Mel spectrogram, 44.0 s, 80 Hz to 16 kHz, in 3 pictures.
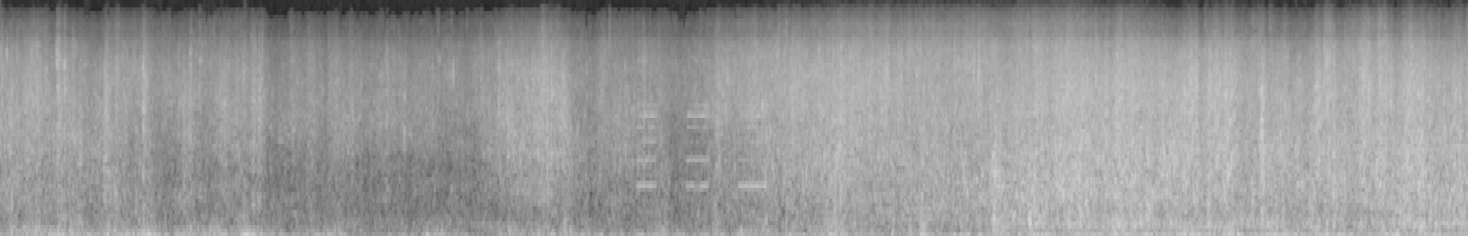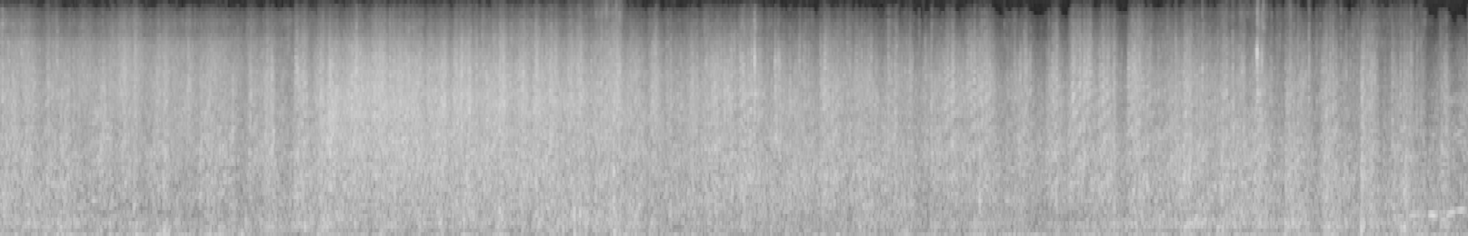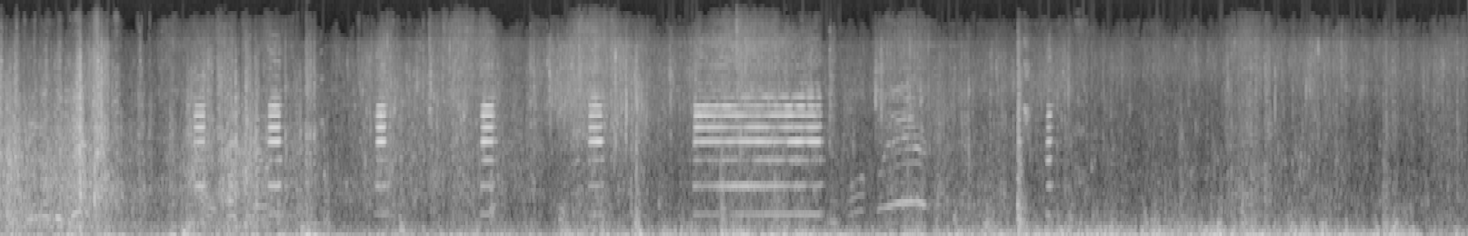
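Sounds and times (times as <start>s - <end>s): water rushing along hull: 0.0s - 44.0s
wind buffeting microphone: 0.0s - 44.0s.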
